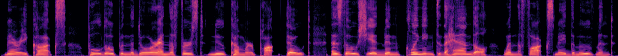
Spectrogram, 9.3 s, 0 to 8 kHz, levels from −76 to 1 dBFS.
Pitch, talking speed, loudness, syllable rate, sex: 185 Hz, 175 wpm, -19 LUFS, 4.5 syllables/s, female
